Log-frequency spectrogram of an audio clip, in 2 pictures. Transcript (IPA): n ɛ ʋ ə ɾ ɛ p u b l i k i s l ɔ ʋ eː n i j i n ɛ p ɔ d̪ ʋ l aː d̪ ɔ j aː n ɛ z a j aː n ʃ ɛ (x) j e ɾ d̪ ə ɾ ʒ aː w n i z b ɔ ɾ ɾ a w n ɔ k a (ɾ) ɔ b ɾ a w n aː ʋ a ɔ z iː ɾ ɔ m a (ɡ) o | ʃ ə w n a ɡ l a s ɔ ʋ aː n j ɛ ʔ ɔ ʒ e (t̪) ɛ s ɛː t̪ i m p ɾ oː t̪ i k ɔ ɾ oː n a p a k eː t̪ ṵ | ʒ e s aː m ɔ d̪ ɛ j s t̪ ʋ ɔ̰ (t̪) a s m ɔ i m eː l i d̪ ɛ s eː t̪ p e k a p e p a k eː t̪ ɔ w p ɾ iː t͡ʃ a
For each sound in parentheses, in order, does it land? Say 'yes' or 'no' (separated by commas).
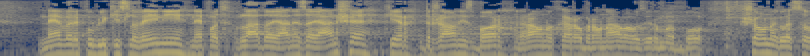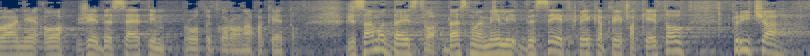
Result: no, yes, no, no, no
